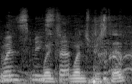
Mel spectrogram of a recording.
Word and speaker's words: Westminster: Westminster, ¿no? – Sí, lo he hecho. – Westminster.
